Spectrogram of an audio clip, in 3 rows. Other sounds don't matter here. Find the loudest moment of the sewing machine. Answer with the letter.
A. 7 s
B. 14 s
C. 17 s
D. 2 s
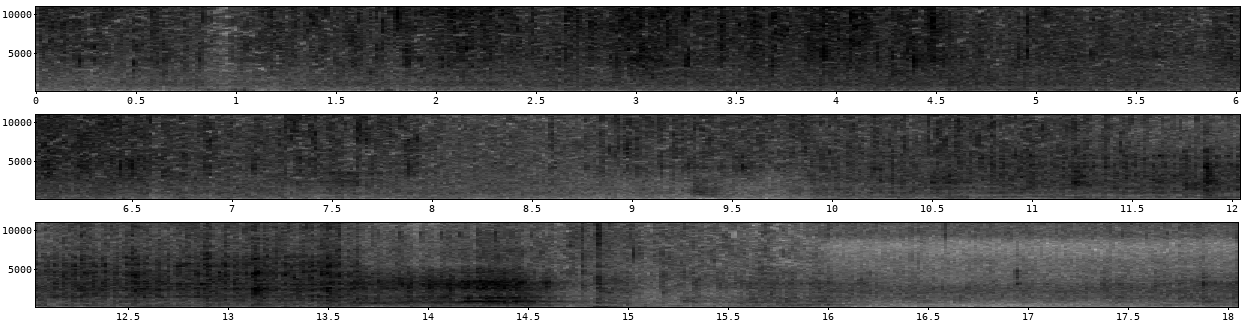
B.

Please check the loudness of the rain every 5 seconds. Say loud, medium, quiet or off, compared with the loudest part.
loud, loud, medium, medium.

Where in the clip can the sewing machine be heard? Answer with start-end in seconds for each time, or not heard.
9.7-18.0.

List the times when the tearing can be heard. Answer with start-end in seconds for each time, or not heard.
14.8-15.2.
